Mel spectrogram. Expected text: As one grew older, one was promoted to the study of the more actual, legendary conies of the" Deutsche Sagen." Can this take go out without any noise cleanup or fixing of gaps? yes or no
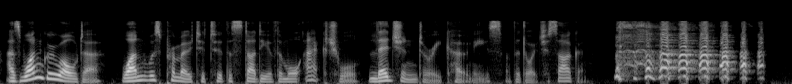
no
